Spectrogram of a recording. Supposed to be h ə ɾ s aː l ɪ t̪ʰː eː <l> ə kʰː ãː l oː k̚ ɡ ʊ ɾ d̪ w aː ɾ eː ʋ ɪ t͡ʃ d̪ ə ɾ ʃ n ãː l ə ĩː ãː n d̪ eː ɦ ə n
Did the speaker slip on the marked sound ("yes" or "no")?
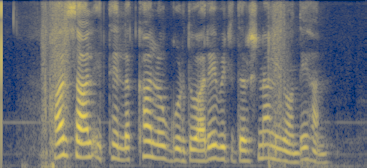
no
